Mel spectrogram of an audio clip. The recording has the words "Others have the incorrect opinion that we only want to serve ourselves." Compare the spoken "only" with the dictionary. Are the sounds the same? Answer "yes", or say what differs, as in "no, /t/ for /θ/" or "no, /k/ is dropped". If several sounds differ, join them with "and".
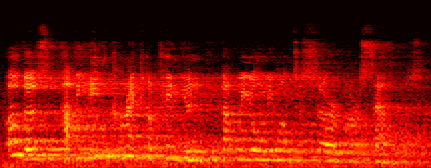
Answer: yes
